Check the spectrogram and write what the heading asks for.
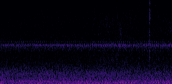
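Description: Honeybees buzzing steadily around an open hive as a comb-filled frame is lifted out, with a faint click near the end.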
